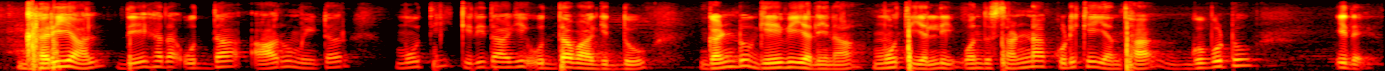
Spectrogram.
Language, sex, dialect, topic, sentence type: Kannada, male, Mysore Kannada, agriculture, statement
